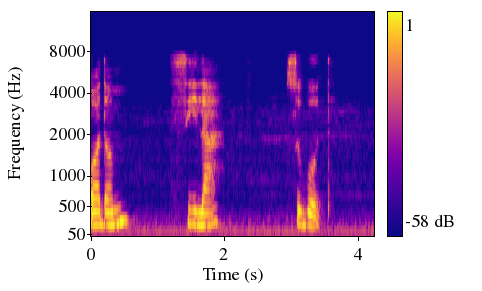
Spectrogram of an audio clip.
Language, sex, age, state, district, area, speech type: Nepali, female, 45-60, West Bengal, Darjeeling, rural, spontaneous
